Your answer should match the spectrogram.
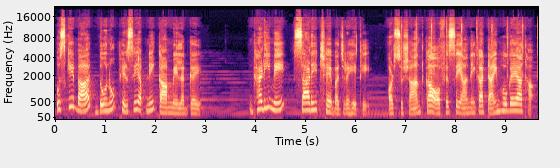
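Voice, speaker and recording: A woman's voice: mid-range voice, very animated, slow pace. A woman narrating a scripted bedtime story as a storyteller. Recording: faint music bed. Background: soft background music.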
